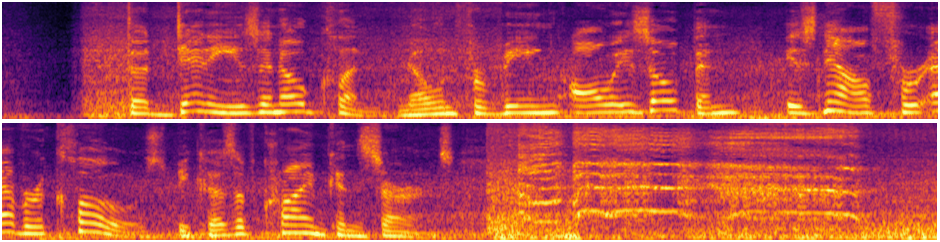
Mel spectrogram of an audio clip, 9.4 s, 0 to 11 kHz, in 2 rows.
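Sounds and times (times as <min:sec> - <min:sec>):
speech: 0:00.6 - 0:07.7
rooster crowing: 0:07.1 - 0:09.2.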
